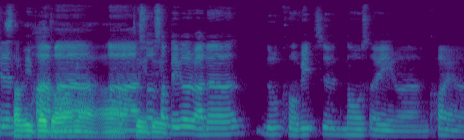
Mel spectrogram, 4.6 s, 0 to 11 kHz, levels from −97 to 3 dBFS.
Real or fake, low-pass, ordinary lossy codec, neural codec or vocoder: real; 9.9 kHz; none; none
